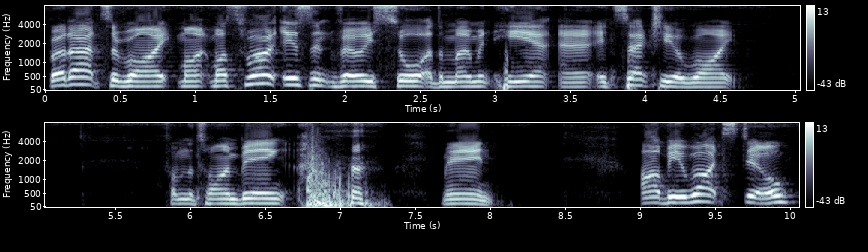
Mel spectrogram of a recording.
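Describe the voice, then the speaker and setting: British male toy reviewer, high croaky voice, rambly and enthusiastic, lots of "uh"s. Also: a little slow, long pauses, pushed and bright. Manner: rambling, enthusiastic, many hesitations.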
